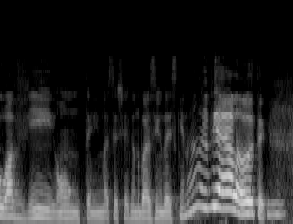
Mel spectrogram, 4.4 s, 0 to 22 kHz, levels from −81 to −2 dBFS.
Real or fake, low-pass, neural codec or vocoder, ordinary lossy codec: real; none; none; none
